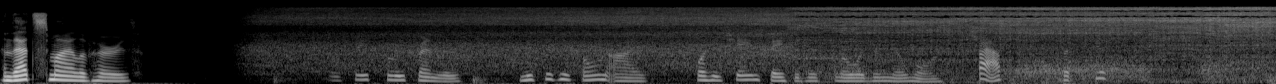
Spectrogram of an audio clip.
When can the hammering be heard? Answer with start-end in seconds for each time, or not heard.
not heard.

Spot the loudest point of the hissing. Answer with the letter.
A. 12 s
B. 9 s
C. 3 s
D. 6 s
A.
